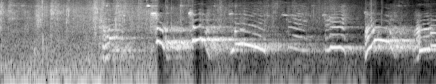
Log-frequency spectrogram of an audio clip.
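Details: Finnegan, an extremely vocal feral husky, protests during heel training under pressure in Chicago, giving loud wavering howl-like whines that bend up and down in pitch, several drawn-out cries with short breaks and a low hum beneath.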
